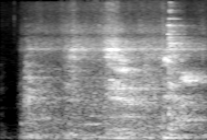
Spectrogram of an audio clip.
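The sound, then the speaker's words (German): Pigs grunt and squeal together in a stall near Munich where pigs are bred for science under especially hygienic conditions, a dense, continuous chorus of snorting with a few higher squeals rising over it, steady throughout. “Sie stammen aus einem Stall in der Nähe von München. Dort werden Schweine für die Wissenschaft gezüchtet, abgeschirmt von der Außenwelt unter besonders hygienischen Bedingungen.”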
